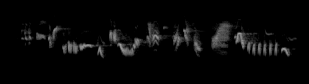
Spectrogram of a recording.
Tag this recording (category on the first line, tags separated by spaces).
Sound effects > Animals
Bird birdsong field Garden recording UK warbler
